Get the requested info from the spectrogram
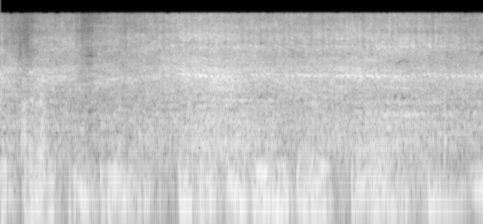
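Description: Small brushless electric motor and drivetrain of a WPL scale RC truck whining as it drives and turns, the pitch rising and falling with the throttle.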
